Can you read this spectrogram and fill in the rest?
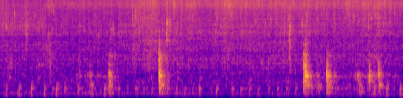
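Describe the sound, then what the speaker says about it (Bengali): Hilsa fish fry in hot oil in a pan, a steady close sizzle throughout with occasional clinks and scrapes of stirring, and no voices. "এই তো মাছগুলোকে আমি ভেজে নিচ্ছি"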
